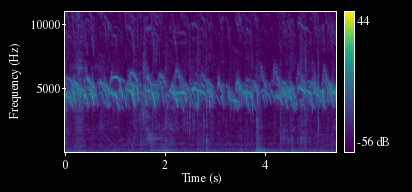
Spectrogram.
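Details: Chicken chicks peeping: continuous high, rapid overlapping cheeps from several chicks, with faint rustling and scratching.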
